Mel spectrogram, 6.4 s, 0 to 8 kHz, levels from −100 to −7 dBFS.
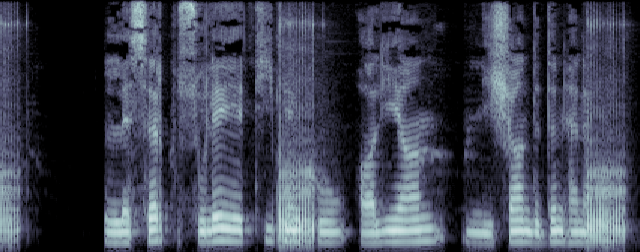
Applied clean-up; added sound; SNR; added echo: neural mask model RNNoise.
